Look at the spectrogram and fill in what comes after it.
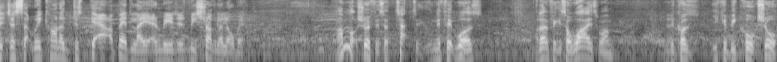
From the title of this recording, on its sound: Post-Match podcast from the pub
